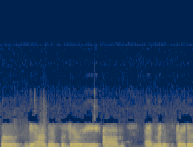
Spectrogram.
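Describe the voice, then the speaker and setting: Speaking at a fairly slow pace, a woman holds a medium pitch with monotone, flat intonation. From South Africa, East London. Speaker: actress. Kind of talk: radio interview.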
